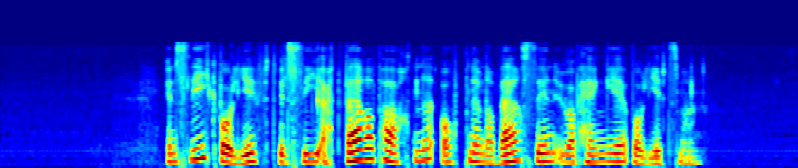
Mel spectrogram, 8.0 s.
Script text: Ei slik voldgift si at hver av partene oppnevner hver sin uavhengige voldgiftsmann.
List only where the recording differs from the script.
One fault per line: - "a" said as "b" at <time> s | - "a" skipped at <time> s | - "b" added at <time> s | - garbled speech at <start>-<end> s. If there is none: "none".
- "Ei" said as "En" at 1.6 s
- "vil" added at 2.8 s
